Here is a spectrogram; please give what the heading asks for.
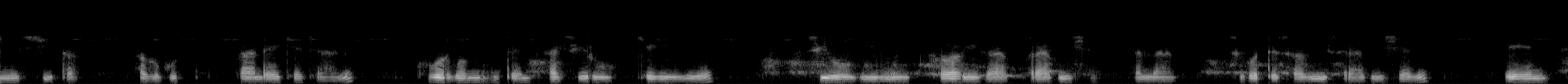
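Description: A speech clip over an AMR narrowband mobile link, band-limited to about 250 Hz to 3.6 kHz with only light codec colouring, and it has lost AMR speech frames in three places. From 4.80 to 5.01 s, just before "aisiruk chekeibe", about 140 ms drops out across a 200 ms stretch, the longest gap 80 ms, so the sound smears and sags. At 9.56 to 9.64 s (60 ms) and 14.52 to 14.56 s (40 ms) there are brief warbly dips, as the decoder keeps replaying the last good frame at falling gain.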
